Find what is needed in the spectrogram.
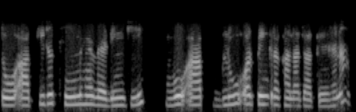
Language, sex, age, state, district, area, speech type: Hindi, female, 30-45, Rajasthan, Jaipur, urban, conversation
